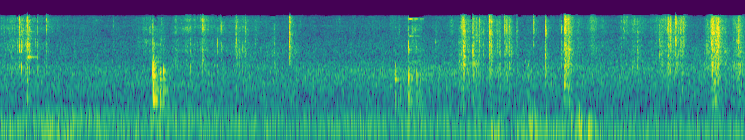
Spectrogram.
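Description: Scattered light clicks and knocks of hand work on a car cylinder head and its valve parts on a wooden bench, with one sharper knock about a second in and a quick run of clicks near the end.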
